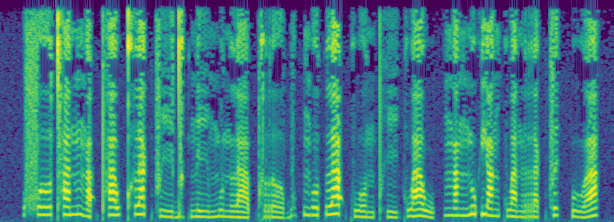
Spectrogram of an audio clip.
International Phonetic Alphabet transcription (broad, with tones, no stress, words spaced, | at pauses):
fɤː˦˥tʰa˦˥n ŋa˨˩ʔpʰa˦˥w kʰla˥˩k̚fiː˨˩dɯ˨˩k̚niː˨˩ mu˨˩n laː˨˩p̚krɤː˨˩bo˥˩k̚ŋoː˦˥t̚ la˥˩ʔ kwo˨˩n pʰiː˨˩kwa˥˩w | ŋa˧ŋnu˥˩ʔ ja˧ŋkwa˨˩nra˨˩k̚fe˦˥k̚ ʔu˩˦a̯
